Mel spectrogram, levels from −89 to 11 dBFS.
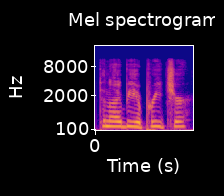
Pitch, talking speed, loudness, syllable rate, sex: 225 Hz, 305 wpm, -15 LUFS, 6.3 syllables/s, male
